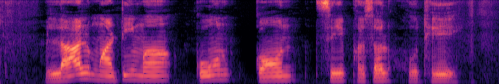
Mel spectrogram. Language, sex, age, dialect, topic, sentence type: Chhattisgarhi, male, 36-40, Western/Budati/Khatahi, agriculture, question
